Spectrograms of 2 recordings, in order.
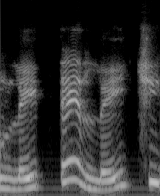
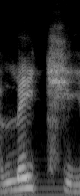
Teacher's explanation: a língua meio que não apenas toca os alvéolos, né? Leite, mas ela se deita, digamos assim, sobre o palato, né? O palato é o céu da boca, leite. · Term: palatalização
